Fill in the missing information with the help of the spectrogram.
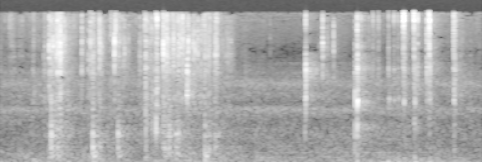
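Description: A rectangular solid soap bar with an orange core and a teal outer layer is held in the hand and shaved with a metal blade that lifts curls. Dense, crisp scraping and carving strokes run for about two seconds, then after a short pause come sharp, separate scrapes. The sound is bright and high with almost no low end, and each stroke cuts off quickly with no ring.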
